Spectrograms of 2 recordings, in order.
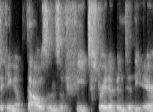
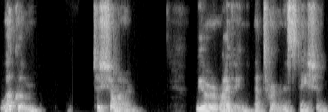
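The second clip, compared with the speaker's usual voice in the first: thin, tinny, high, sing-song train announcer voice; 5 semitones higher than usual. A storyteller voices an announcement to a whole train in a tinny, high-pitched voice. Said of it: "surprisingly tinny, uh, high-pitched voice".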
